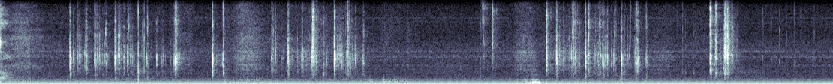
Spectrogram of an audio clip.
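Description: Typing on a computer keyboard: two short runs of keystrokes with a pause between them and a couple more keys near the end, over a steady low hum.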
